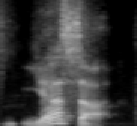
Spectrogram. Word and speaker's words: Jesse: So Jesse, and that's how you pronounce it. It's not Jesse. It's not Jesse. It's Jesse. That's how you actually pronounce this name, Puljujärvi, for the Edmonton Oilers.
